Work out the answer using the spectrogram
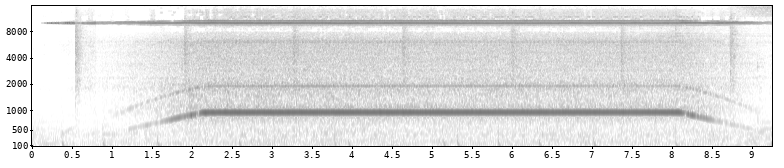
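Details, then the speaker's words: PPA Brutalle 3.0 JetFlex industrial sliding gate motor after repair spins up to a steady, clean hum and coasts down smoothly. This is its normal sound; the earlier noise was cured by replacing only the bearings, not the crown gear. "vocês viram aí o funcionamento do motor. Esse é o barulho normal da máquina. Trocamos somente aí os rolamentos e o problema já foi resolvido, né?"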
